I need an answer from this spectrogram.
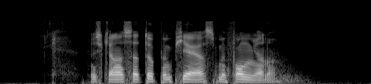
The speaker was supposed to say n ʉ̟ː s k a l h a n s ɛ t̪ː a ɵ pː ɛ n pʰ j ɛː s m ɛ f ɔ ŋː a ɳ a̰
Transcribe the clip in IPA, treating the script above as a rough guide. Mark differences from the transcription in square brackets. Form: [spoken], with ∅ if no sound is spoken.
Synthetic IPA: n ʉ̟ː s k a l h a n s ɛ t̪ː a ɵ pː ɛ n pʰ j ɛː s m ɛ f ɔ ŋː a ɳ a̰

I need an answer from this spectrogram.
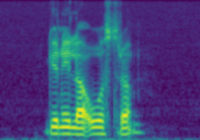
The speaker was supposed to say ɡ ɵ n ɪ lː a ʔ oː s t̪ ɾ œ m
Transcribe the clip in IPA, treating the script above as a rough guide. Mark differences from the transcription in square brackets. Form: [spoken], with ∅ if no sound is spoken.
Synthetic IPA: ɡ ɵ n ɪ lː a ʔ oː s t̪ ɾ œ m

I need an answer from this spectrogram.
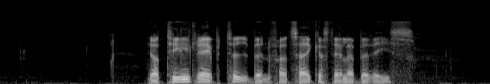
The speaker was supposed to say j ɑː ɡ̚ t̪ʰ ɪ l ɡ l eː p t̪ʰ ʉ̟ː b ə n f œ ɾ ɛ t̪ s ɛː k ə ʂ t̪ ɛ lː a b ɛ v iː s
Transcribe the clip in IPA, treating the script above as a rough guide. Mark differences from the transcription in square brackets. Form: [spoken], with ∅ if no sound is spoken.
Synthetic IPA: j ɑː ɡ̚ t̪ʰ ɪ l ɡ [ɾ] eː p t̪ʰ ʉ̟ː b ə n f œ ɾ [a] t̪ s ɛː k ə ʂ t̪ ɛ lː a b ɛ v iː s

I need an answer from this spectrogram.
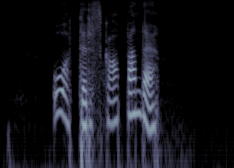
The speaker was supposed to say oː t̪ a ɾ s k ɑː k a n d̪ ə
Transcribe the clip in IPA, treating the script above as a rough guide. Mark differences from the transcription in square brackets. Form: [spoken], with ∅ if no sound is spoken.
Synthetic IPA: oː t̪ [ə] ɾ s k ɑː [p] a n d̪ ə

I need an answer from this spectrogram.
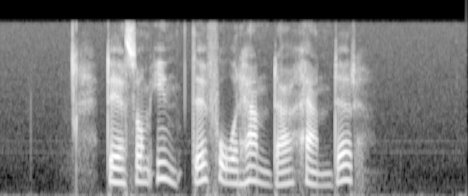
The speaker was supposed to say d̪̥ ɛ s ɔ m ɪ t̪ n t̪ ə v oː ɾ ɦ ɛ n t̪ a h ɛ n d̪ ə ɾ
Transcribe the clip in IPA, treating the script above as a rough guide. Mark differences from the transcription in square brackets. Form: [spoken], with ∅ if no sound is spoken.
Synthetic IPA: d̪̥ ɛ s ɔ m ɪ [∅] n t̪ ə [f] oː ɾ ɦ ɛ n [d̪] a h ɛ n d̪ ə ɾ

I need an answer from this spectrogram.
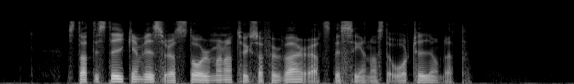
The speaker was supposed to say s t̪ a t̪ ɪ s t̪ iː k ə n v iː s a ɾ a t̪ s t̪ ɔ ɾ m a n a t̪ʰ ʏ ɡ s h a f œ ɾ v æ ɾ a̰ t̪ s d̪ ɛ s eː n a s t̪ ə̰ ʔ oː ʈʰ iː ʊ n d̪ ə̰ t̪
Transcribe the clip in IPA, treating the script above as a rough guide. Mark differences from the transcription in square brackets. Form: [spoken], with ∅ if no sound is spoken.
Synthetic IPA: s t̪ a t̪ ɪ s t̪ iː k ə n v iː s a ɾ a t̪ s t̪ ɔ ɾ m a [ɳ] a t̪ʰ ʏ [k] s h a f œ ɾ v æ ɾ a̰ t̪ s d̪ ɛ s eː n a s t̪ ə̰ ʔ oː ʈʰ iː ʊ n d̪ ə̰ t̪

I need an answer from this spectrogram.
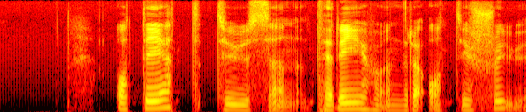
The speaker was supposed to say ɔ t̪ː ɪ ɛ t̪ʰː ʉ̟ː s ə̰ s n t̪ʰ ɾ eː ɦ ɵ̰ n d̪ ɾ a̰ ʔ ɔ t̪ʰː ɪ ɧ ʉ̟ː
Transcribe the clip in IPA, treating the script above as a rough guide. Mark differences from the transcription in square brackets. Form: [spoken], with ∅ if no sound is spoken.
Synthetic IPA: ɔ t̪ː ɪ ɛ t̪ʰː ʉ̟ː s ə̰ [∅] n t̪ʰ ɾ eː ɦ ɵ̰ n d̪ ɾ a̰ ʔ ɔ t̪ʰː ɪ ɧ ʉ̟ː

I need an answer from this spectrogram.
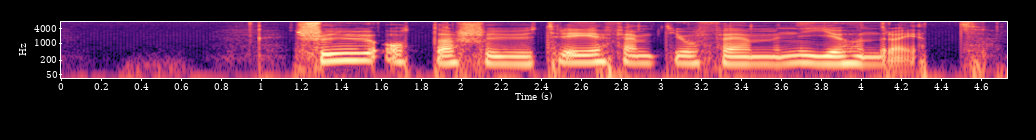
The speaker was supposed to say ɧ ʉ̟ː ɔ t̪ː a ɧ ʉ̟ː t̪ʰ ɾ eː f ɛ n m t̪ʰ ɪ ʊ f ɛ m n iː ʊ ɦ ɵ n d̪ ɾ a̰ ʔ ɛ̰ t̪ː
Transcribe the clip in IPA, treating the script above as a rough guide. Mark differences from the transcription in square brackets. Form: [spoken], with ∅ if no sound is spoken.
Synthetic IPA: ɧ ʉ̟ː ɔ t̪ː a ɧ ʉ̟ː t̪ʰ ɾ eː f ɛ [∅] m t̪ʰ ɪ ʊ f ɛ m n iː ʊ ɦ ɵ n d̪ ɾ a̰ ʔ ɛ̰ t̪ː

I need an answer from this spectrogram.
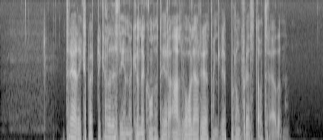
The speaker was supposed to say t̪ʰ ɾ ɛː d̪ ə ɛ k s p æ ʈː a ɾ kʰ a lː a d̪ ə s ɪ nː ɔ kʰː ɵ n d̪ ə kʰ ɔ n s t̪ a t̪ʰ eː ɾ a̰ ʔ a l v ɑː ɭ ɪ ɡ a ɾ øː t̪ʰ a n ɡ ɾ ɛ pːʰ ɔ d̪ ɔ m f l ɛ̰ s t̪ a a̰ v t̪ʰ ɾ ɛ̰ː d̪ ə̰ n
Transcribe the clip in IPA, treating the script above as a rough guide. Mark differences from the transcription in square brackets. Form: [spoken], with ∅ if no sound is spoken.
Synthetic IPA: t̪ʰ ɾ ɛː d̪ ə ɛ k s p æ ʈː [ə] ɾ kʰ a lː a d̪ ə s ɪ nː ɔ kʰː ɵ n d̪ ə kʰ ɔ n s t̪ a t̪ʰ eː ɾ a̰ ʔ a l v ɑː ɭ ɪ ɡ a ɾ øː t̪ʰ a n ɡ ɾ ɛ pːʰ ɔ d̪ ɔ m f l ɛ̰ s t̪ a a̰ v t̪ʰ ɾ ɛ̰ː d̪ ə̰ n

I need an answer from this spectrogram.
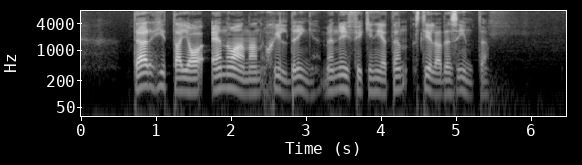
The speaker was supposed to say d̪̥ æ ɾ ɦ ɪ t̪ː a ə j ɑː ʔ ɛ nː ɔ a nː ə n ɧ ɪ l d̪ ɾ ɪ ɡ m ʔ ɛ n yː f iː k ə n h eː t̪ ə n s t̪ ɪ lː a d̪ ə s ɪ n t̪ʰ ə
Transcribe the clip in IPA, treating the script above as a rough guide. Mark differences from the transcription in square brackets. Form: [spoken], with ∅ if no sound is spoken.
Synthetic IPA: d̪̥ æ ɾ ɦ ɪ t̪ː a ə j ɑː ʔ ɛ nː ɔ a nː [a] n ɧ ɪ l d̪ ɾ ɪ [ŋ] m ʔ ɛ [nː] yː f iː k ə n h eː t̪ ə n s t̪ ɪ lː a d̪ ə s ɪ n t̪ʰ ə

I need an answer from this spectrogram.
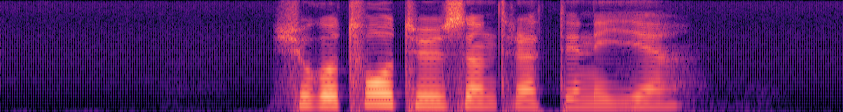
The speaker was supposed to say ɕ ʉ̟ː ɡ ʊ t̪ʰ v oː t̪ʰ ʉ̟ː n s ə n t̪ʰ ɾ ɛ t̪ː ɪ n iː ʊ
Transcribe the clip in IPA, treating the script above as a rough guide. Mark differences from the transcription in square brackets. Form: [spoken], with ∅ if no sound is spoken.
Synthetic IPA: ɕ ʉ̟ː ɡ ʊ t̪ʰ v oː t̪ʰ ʉ̟ː [∅] s ə n t̪ʰ ɾ ɛ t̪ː ɪ n iː ʊ

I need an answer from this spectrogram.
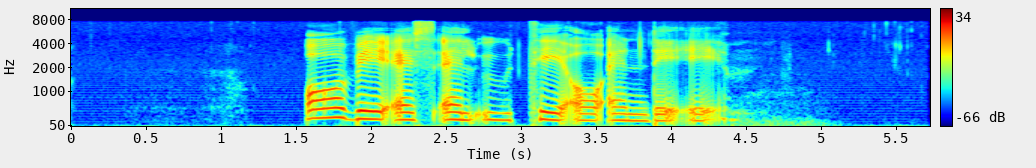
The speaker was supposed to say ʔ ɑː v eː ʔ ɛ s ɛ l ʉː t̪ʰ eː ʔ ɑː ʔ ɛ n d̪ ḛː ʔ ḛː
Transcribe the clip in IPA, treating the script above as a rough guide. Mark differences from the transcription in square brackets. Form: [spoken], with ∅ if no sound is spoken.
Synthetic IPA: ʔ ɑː [ʋ] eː ʔ ɛ s ɛ l ʉː t̪ʰ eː ʔ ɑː ʔ ɛ n d̪ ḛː ʔ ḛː

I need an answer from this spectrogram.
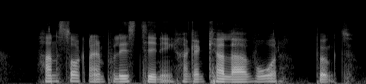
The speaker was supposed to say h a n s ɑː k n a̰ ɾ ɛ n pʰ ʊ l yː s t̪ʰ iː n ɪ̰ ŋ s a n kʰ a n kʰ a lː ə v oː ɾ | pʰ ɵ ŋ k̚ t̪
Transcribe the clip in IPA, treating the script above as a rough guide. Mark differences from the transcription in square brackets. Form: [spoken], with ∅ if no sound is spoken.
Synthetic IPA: h a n s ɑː k n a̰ ɾ ɛ n pʰ ʊ l [iː] s t̪ʰ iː n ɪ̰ ŋ [h] a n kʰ a n kʰ a lː [a] v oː ɾ | pʰ ɵ ŋ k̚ t̪

